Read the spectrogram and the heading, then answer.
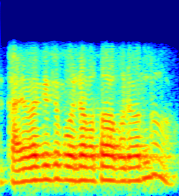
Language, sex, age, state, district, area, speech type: Odia, male, 45-60, Odisha, Dhenkanal, rural, conversation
